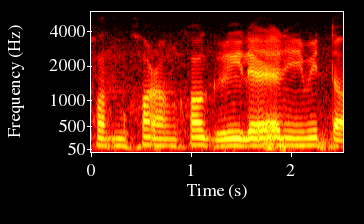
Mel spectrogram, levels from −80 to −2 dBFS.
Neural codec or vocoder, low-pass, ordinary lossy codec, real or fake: vocoder, 44.1 kHz, 80 mel bands, Vocos; 5.4 kHz; none; fake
